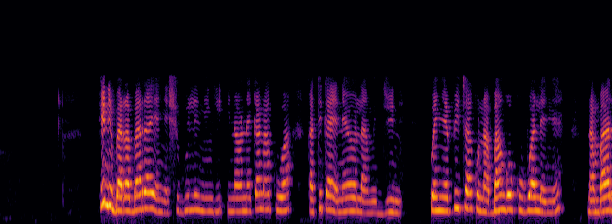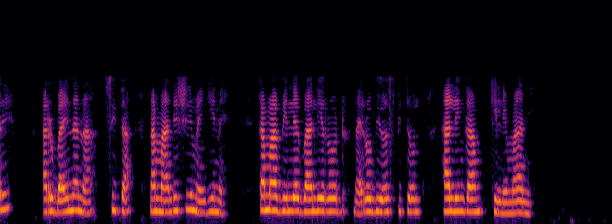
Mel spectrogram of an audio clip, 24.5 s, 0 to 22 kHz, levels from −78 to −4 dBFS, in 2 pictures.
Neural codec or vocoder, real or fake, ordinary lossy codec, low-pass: none; real; Opus, 64 kbps; 5.4 kHz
